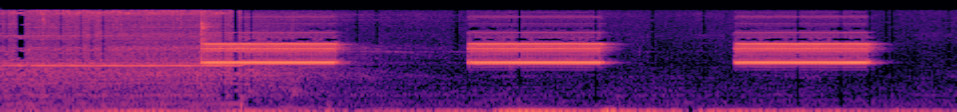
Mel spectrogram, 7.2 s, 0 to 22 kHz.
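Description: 5 V Arduino piezo buzzer alarm sounding three even, high-pitched beeps of about a second each, two seconds apart. The smoke-detecting safety gadget has tripped on smoke. Just as the first beep starts, the steady hum of the running 3D printer cuts off as its relay shuts off the printer's power.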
